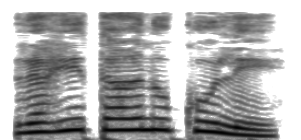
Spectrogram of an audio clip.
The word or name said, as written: ರಹಿತಾನುಕೂಲೆ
